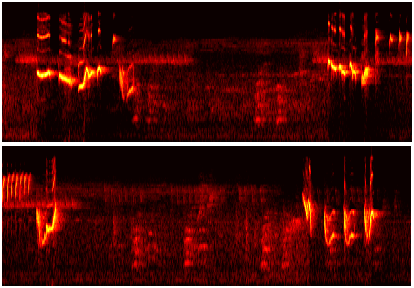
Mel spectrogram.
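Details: Orange-headed thrush lure song for coaxing silent birds into singing, delivered in three separated bursts of sweet whistles, rapid trills and down-slurred notes, with faint softer chatter between phrases.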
